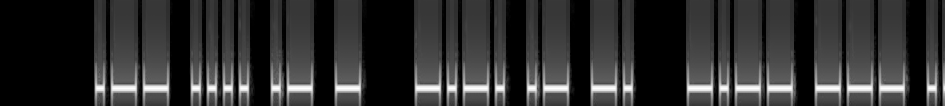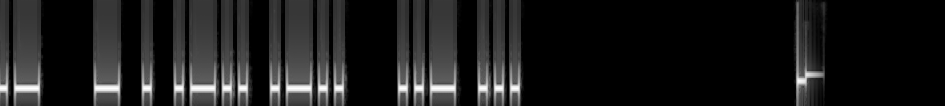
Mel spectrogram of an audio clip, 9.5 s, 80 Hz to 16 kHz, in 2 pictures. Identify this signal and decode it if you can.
Morse code, heard as a keyed tone, about 30 wpm, 700 Hz. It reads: WHAT CAN YOU TELL US
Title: Sets of 5 Words Encore 30wpm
